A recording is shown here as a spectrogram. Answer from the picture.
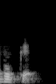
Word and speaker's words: bouquet: ठीक है, नेक्स्ट है बुके. वैसे तो क्यू यू ई टी है बट साइलेंट रहेगा ये. बुके, बुके बोलते हैं.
